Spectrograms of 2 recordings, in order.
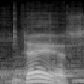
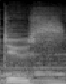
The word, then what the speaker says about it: Deus: Your actual body is but a physical object, has merely been absorbed into Deus' outer shell. Only your consciousness is here. Are you tired of saying deuce? Because it's specifically pronounced deus.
